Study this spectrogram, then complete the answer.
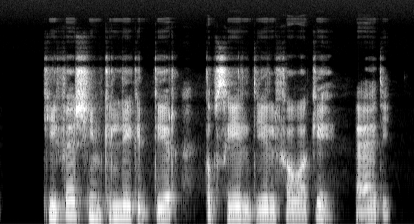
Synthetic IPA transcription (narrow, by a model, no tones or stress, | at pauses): kəfæʃjəmkəlːikd̪iɾt̪ˤːɑbsˤild̪jæləlfæwækih | ʕad̪i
